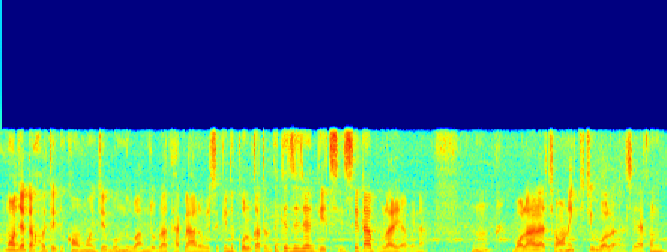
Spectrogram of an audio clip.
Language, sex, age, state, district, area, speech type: Bengali, male, 18-30, West Bengal, Malda, urban, spontaneous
